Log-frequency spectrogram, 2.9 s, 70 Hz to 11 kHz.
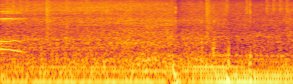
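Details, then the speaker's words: Turbo NB1 Mazda Miata, a barn-find car, engine running after the blower fan was removed and cleared of debris. Smooth, even fan rush with no rattle or scraping, much quieter; normal blower fan operation. "It is so much quieter. Like, the fan getting all that debris and stuff out of there."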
